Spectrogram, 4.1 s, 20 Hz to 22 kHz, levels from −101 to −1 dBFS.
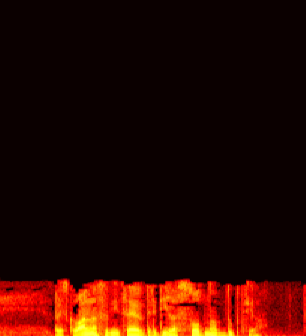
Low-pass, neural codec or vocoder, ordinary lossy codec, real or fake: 3.6 kHz; none; MP3, 16 kbps; real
